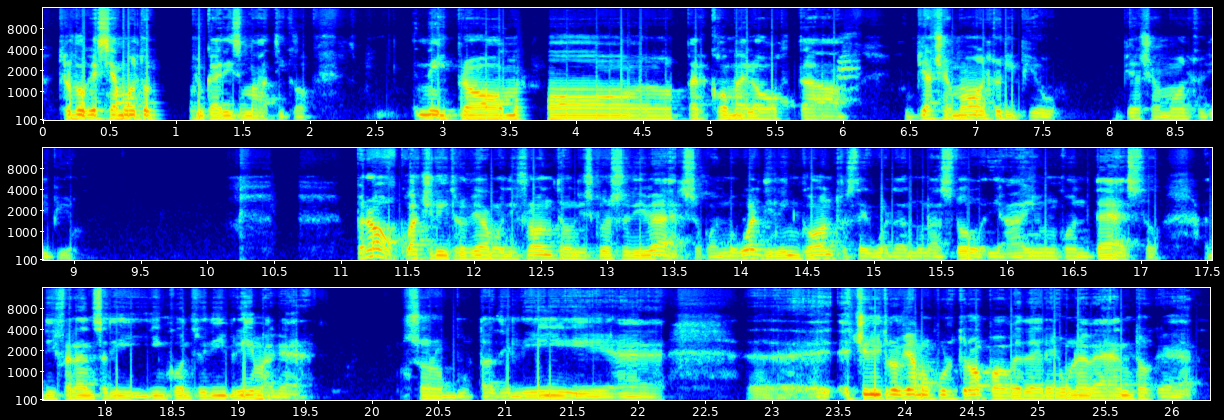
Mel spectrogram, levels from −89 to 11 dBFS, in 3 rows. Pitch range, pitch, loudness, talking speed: 110-125 Hz, 115 Hz, -22 LUFS, 145 wpm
